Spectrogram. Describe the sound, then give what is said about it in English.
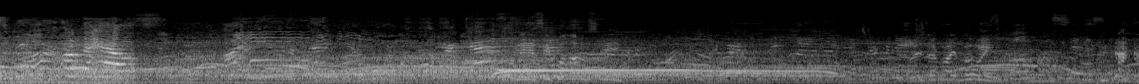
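A large crowd boos a woman on stage loudly and continuously, many voices merging into a sustained, rising-and-falling jeer that swells early on and gradually thins toward the end. “Why is everybody booing?”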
